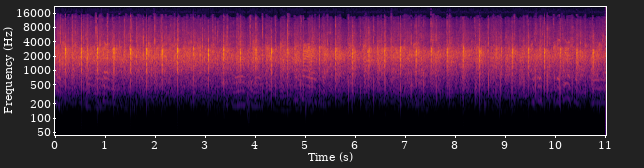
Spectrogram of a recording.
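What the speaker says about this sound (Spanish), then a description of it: "Un aplauso para las dos." A room full of people applauding at a writers' panel event, sustained dense clapping lasting over ten seconds at an even level, with voices talking underneath.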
